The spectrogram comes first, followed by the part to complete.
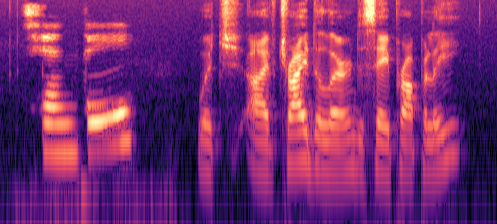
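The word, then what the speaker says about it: chinthe: According to Google Translate, the word is pronounced chinthay, which I've tried to learn to say properly, and I have failed miserably.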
